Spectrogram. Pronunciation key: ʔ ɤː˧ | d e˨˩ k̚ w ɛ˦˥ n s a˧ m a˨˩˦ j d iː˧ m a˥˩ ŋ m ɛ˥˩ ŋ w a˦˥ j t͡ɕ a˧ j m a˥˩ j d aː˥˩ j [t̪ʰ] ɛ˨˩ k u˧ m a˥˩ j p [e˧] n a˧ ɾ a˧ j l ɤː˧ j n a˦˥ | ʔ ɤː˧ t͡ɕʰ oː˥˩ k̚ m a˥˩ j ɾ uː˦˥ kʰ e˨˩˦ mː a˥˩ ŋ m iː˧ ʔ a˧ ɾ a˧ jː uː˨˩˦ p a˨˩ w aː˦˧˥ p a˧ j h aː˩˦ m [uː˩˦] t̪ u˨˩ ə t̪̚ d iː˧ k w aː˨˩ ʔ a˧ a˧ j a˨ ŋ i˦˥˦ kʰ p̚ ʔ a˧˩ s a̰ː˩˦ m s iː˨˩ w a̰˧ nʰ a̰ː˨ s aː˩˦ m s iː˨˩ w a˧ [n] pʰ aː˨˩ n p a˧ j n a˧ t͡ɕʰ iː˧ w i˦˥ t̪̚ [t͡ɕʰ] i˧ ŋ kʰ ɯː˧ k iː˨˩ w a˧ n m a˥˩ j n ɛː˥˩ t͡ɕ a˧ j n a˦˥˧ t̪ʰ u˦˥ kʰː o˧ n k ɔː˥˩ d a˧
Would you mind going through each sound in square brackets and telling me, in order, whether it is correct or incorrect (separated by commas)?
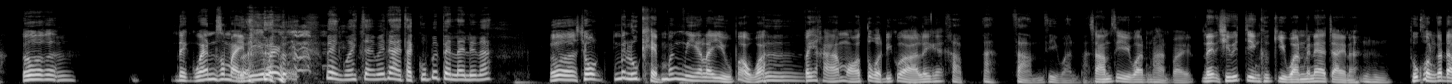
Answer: incorrect, correct, incorrect, correct, incorrect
